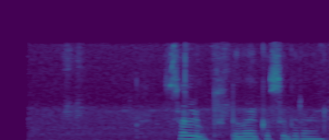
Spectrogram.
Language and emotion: Russian, neutral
